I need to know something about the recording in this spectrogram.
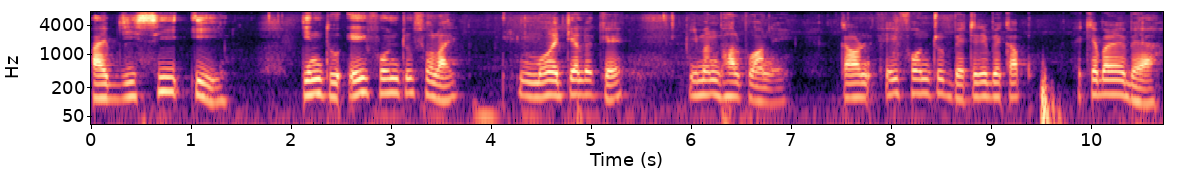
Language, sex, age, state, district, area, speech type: Assamese, male, 18-30, Assam, Sonitpur, rural, spontaneous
